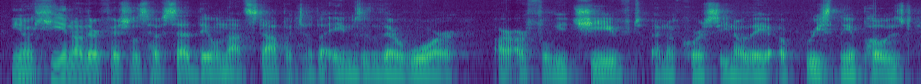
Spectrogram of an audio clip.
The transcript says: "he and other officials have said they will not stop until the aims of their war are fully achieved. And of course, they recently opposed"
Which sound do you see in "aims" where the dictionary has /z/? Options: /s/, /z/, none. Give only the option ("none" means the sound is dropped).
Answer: /z/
